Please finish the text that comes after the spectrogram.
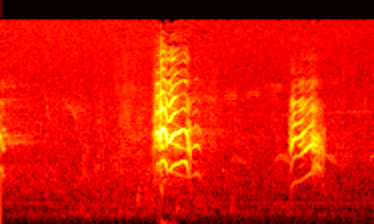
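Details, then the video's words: Laughing gull, single bird, flight calls: two separate harsh, nasal, downslurred notes over a second apart against a quiet background. "Laughing Gull. MCU 'Long' Or 'Laughing' Calls From Single Birds, Flight Calls F"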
